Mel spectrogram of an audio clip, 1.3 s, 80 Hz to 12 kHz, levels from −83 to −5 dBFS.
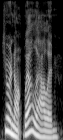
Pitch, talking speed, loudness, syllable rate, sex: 205 Hz, 235 wpm, -15 LUFS, 6.1 syllables/s, female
